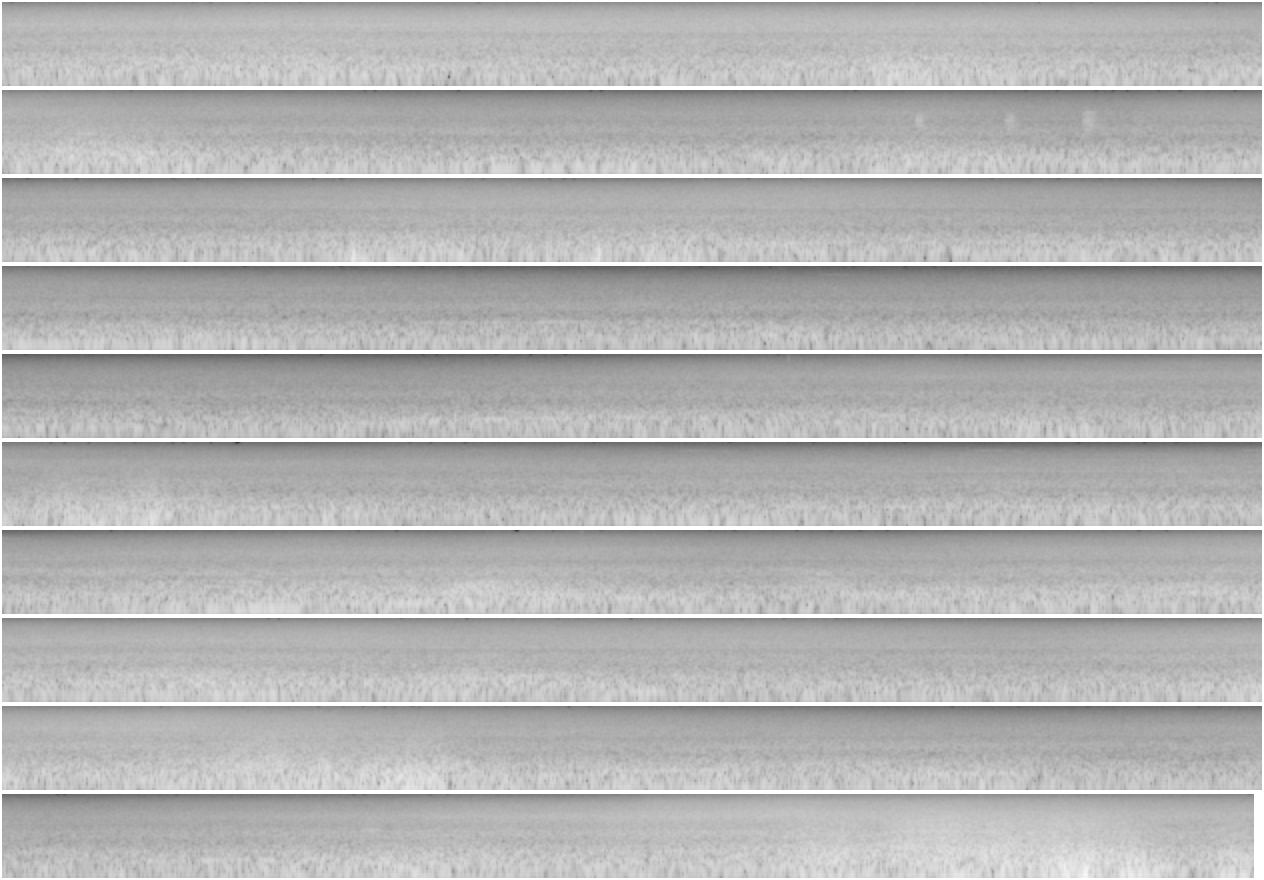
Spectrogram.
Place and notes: London Borough of Hackney, Greater London, UK - Storm 'St Jude', sycamores, gusts and a magpie
The biggest storm in London for years was named 'St Jude' - the patron saint of lost causes. This was recorded from my back window. Most of the sound is wind blowing through two high sycamore trees - some intense gusts followed by a minute or three of relative quiet was the pattern. Planes were still flying over into Heathrow and magpies seemed untroubled.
